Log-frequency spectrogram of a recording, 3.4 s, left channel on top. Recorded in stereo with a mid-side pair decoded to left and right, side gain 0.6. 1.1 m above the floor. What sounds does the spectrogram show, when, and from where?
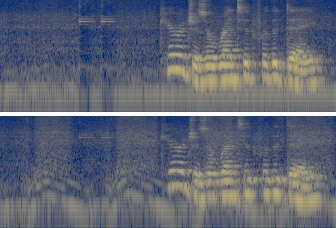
1.6 s a woman speaking: 65° left, 1.0 m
